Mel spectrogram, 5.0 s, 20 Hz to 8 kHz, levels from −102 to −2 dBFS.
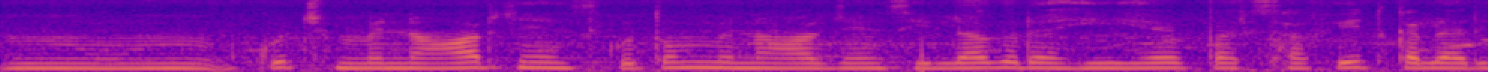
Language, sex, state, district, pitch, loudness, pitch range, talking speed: Hindi, female, Uttar Pradesh, Deoria, 205 Hz, -45 LUFS, 200-215 Hz, 170 wpm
